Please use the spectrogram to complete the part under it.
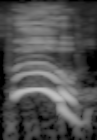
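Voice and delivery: high, loud whoop; excited whoo. Real, not acted. Preacher stirred by her own message, whooping. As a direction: let out a sudden high whoo.

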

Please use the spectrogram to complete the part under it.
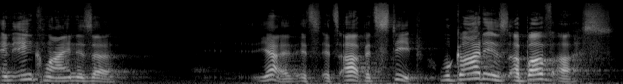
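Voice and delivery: ordinary delivery

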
